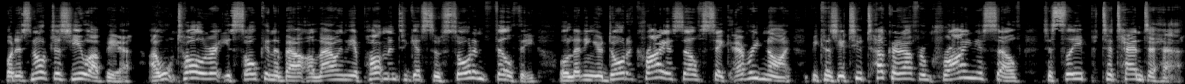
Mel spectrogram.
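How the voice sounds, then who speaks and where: A woman voicing a brisk, bossy middle-aged landlady who talks firmly and sternly. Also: fairly low pitch, lively intonation, a bit bright, no room sound.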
